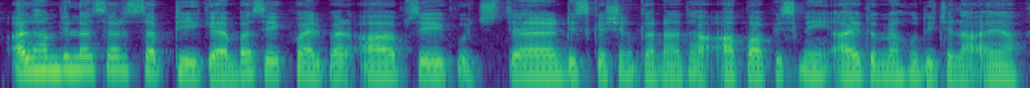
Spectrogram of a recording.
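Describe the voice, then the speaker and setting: A woman's voice: fairly low pitch, fairly even intonation, lightly acted. Woman reading as a polite, charming young man. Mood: respectful.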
